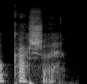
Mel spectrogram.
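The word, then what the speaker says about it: calle: Y, tam literę y oraz podwójne l wymawia się jako szy. Tak więc ja wymawia się szo, a ulice y, w argentyńskim hiszpańskim jako kasze.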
